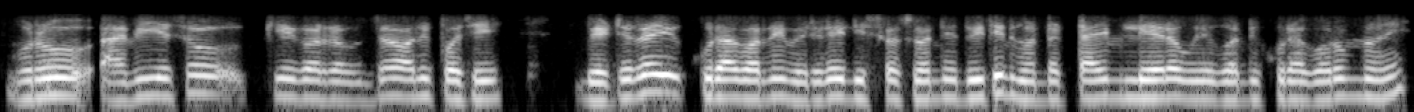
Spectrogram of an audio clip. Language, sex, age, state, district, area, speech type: Nepali, male, 45-60, West Bengal, Darjeeling, rural, conversation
